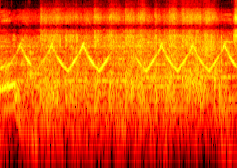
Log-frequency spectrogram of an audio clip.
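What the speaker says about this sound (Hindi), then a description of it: "कार का अलार्म बज रहा है।" A car alarm wails in a loud, continuous rising-and-falling sweep, repeating steadily at close range with no pauses.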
